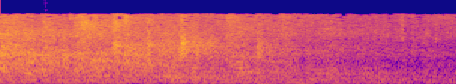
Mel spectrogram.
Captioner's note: laughter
